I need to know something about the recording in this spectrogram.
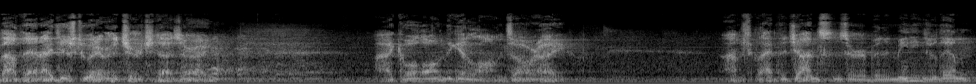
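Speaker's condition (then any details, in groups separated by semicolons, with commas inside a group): Laryngeal cancer; vocal cord cancer, prior chemo and radiation, 35 treatments over about seven weeks; deep raspy 'Batman voice', much weaker than before, prosthesis speech planned after laryngectomy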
